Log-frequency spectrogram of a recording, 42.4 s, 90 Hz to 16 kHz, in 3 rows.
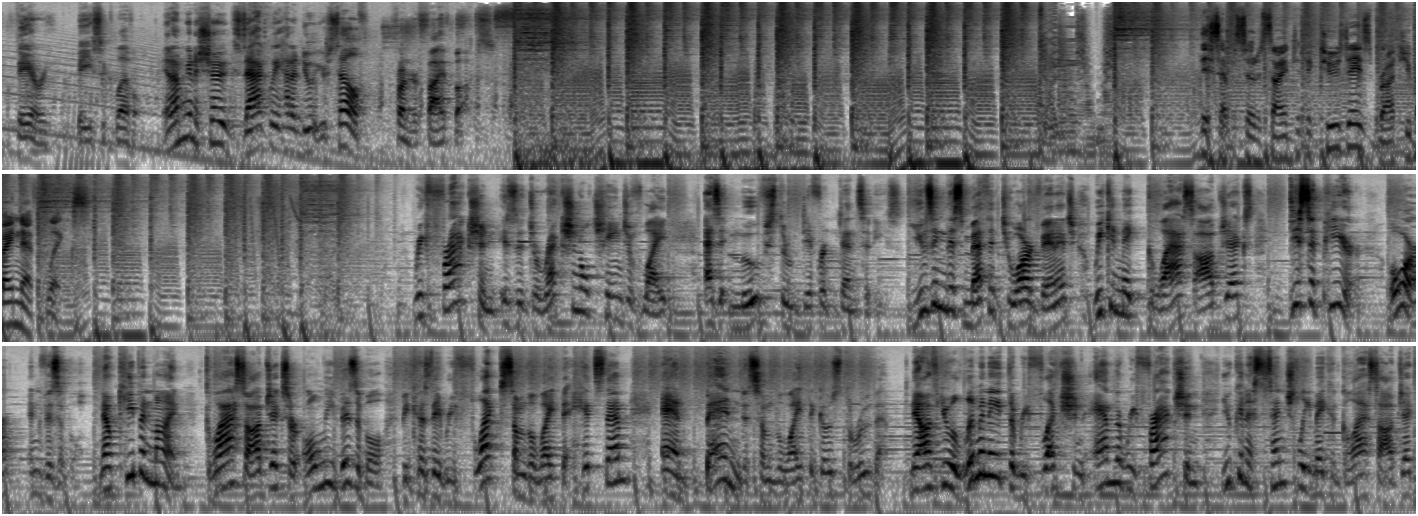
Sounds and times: Music: 0.0s - 42.4s
Speech: 0.1s - 5.1s, 12.0s - 15.0s, 18.2s - 42.4s.

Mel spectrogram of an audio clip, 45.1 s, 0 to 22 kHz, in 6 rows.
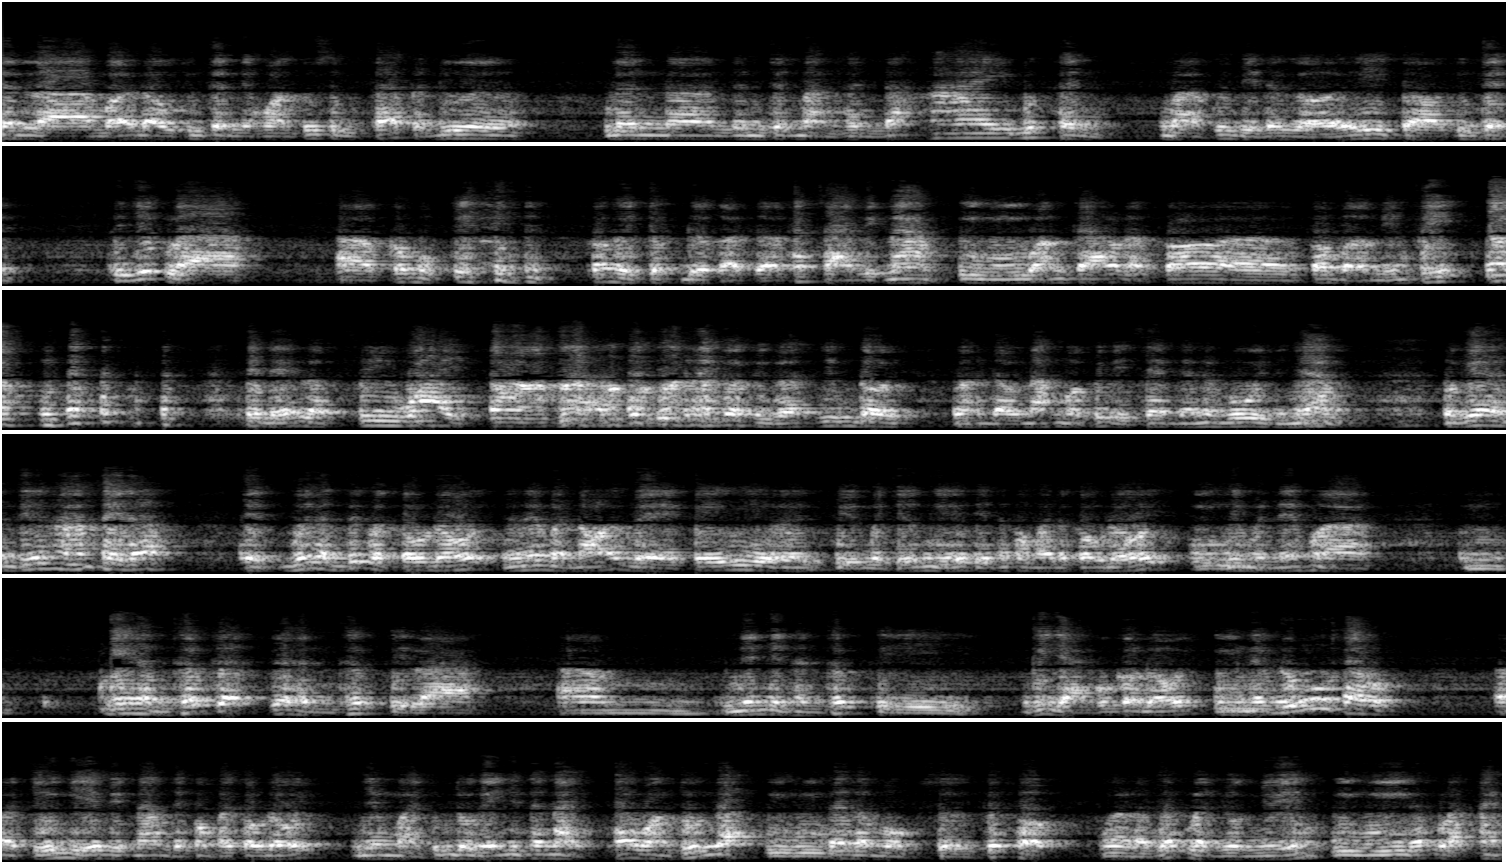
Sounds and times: Speech: 0.0s - 45.1s.

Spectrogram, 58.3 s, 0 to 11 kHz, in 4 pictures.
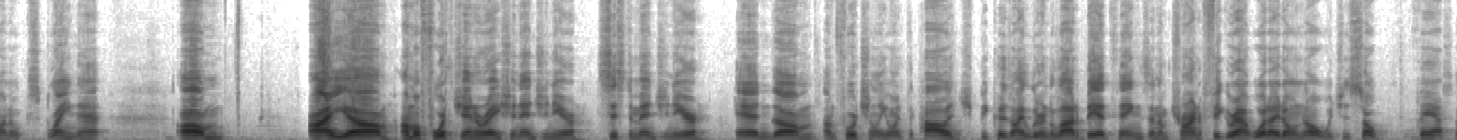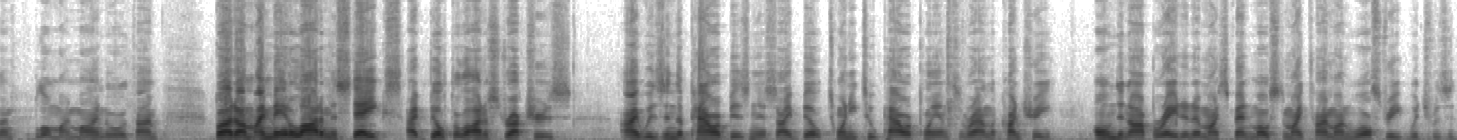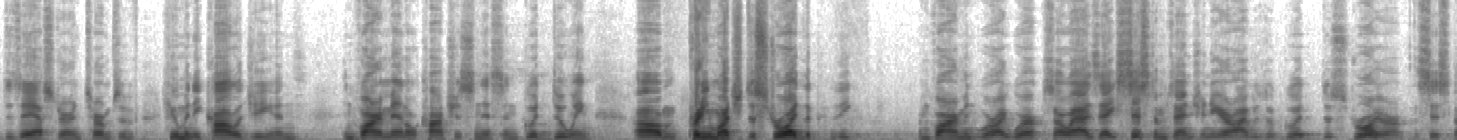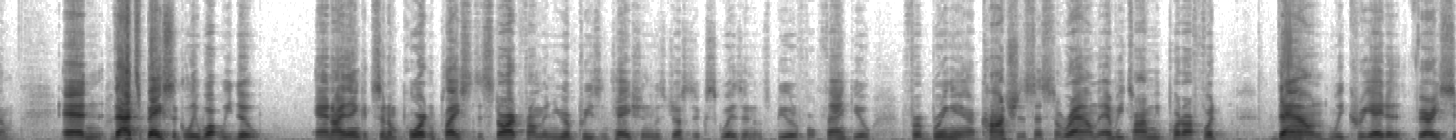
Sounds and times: Speech: 0.0s - 1.1s, 1.8s - 2.4s, 3.1s - 58.2s.

